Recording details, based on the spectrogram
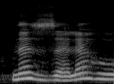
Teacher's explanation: فإنہ، فإنہ نزلہ، نون کی زبر کو زا سے ملاتے ہوئے پڑھیں گے کیونکہ زا کے اوپر بھی شد ہے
